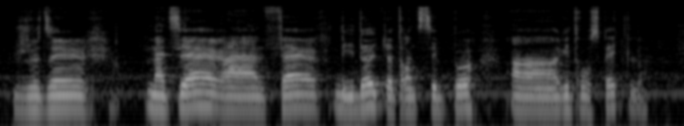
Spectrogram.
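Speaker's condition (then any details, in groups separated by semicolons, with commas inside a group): Cerebral palsy; wheelchair use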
